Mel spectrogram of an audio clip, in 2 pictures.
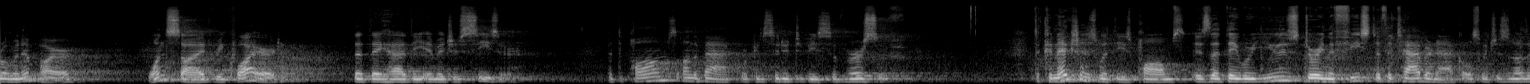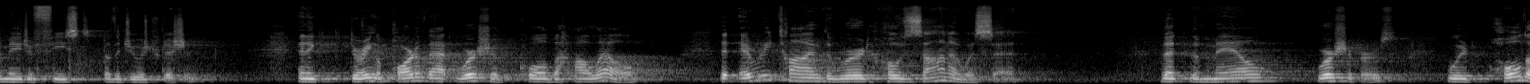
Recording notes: Sermon Delivered on Palm Sunday, Jan hus Presbyterian Church and Neighborhood House, NYC.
